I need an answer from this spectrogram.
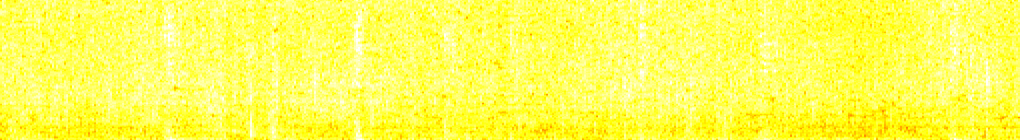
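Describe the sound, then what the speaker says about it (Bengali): Plenty of chopped onions frying in a pan until browned, giving a steady close sizzle and hiss with occasional sharp crackles and stirring clicks, and no speech. "এবার পরিমাণে বেশি করে কুচানো পেঁয়াজ দিয়ে লাল লাল করে ভেজে নিচ্ছি"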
